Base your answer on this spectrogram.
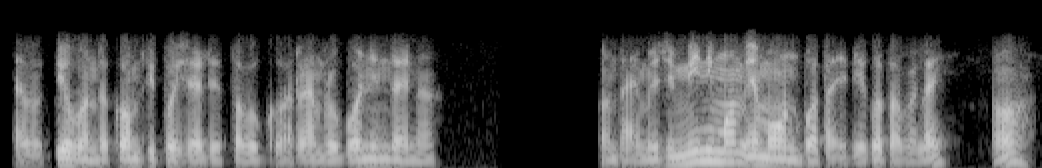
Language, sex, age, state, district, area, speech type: Nepali, male, 45-60, West Bengal, Darjeeling, rural, conversation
